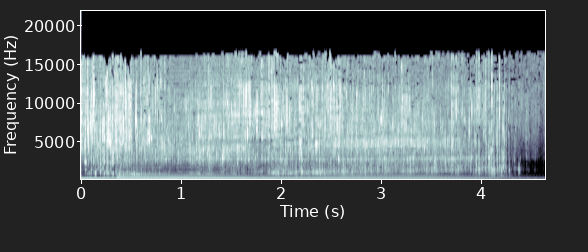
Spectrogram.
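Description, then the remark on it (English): Inkspot's St. Wrytham Lager pours steadily into a glass for about four seconds, loud, with a hollow ringing fizz that tapers off as the pour ends. No one speaks. “So that's Inkspot's St. Wrytham Lager. Cheers!”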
